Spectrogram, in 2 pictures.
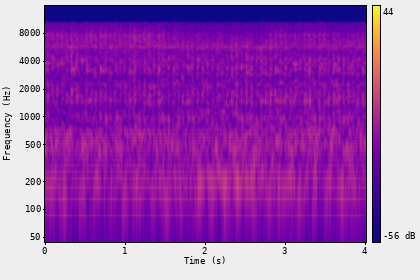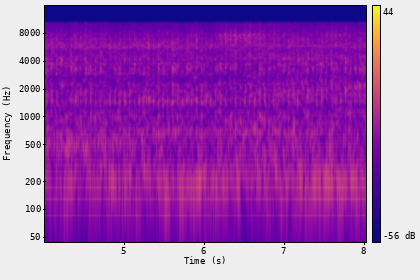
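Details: Dodge Intrepid at warm idle: a fast, steady metallic chatter, roughly three ticks a second; the rattle and a knock occur only when warm and it sounds new when cold; timing chain suspected, not confirmed.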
